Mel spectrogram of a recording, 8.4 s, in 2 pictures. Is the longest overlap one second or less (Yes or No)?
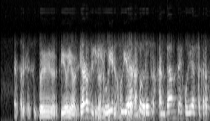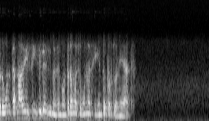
No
